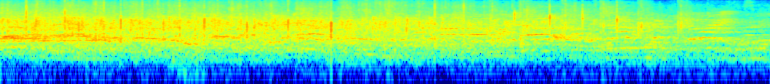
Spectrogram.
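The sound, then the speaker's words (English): A crowd claps steadily and loudly for several seconds in answer to a call to clap hands and lift voices in faith, dense overlapping hand claps forming a continuous wash with scattered sharper claps, fading slightly toward the end. “Oh, would you clap your hands and lift your voice as if to say, I've got a measure of faith.”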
